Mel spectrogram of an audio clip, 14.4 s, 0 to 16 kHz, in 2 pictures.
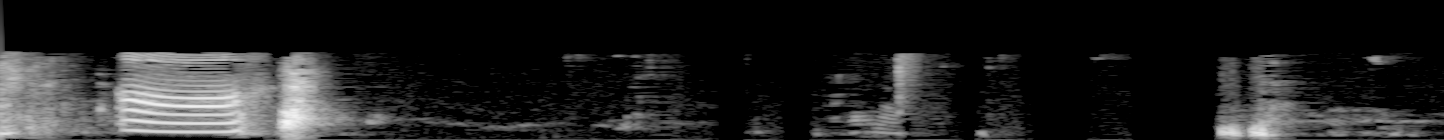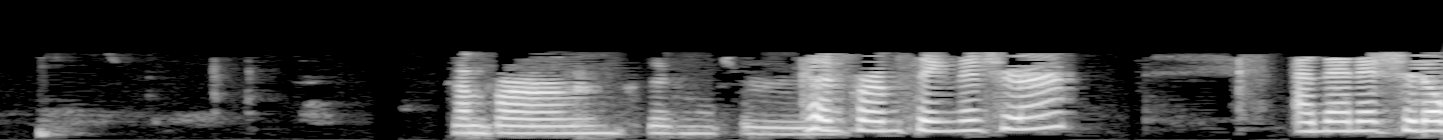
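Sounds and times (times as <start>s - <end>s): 
speech: 0.6s - 1.4s, 9.5s - 12.6s, 13.7s - 14.4s
dog barking and growling: 1.3s - 1.8s.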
